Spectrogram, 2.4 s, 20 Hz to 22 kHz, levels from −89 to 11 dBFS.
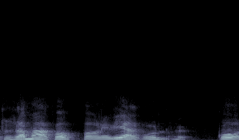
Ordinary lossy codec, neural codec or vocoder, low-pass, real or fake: Opus, 32 kbps; none; 7.2 kHz; real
